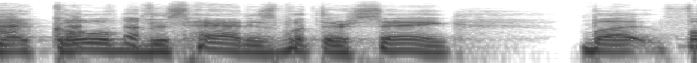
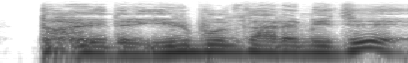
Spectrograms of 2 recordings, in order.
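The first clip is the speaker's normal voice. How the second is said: put-on drunk man's voice, lower pitch; 4 semitones lower than usual. Retelling a drunk older man confronting a couple: imitating a drunk man. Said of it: "just drunk".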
